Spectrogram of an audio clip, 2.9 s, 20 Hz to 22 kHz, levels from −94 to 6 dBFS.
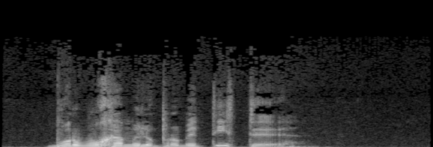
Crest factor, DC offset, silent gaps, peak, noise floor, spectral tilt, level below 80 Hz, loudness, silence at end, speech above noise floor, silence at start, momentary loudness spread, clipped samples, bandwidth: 18 dB; under 0.1%; none; -2 dBFS; -62 dBFS; -5.5 dB/octave; -38 dBFS; -19 LUFS; 0.75 s; 44 dB; 0.35 s; 17 LU; under 0.1%; 14 kHz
